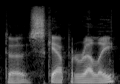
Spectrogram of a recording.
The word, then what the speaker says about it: Schiaparelli: A lot of people very curious, of course, about Schiaparelli. I'm trying to pronounce that with the proper Italian pronunciation of it.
